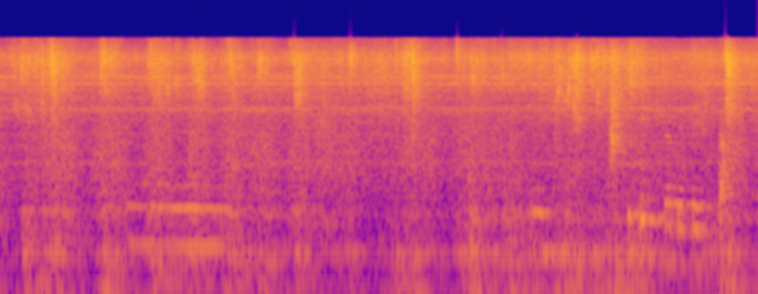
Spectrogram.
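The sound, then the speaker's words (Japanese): Warm water runs from a tap to wet an animal's fur, a steady splashing flow with irregular surges and spatters throughout. “ちょっとこのお湯をで毛を濡らして”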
